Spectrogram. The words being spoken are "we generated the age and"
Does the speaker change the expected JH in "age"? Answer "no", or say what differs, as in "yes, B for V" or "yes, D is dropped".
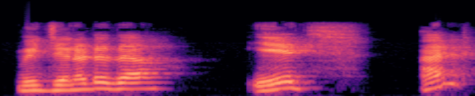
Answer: yes, CH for JH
